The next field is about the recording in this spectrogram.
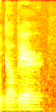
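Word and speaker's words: Daubert: dobert like challenges and for those of you who are French purists forgive my pronunciation of what would otherwise be doar but uh if you say doar in Texas people will look at you funny kind of like uh if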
